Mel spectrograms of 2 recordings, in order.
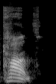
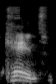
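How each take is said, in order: First: It is said with a New Zealand accent. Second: It is said with an American accent.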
